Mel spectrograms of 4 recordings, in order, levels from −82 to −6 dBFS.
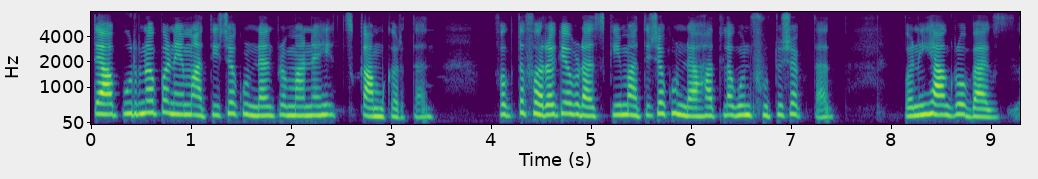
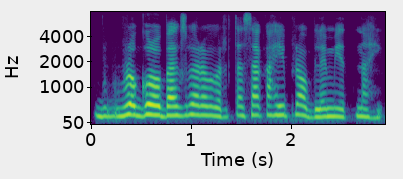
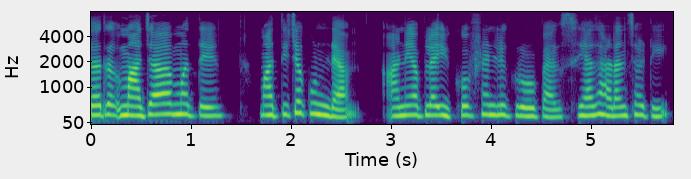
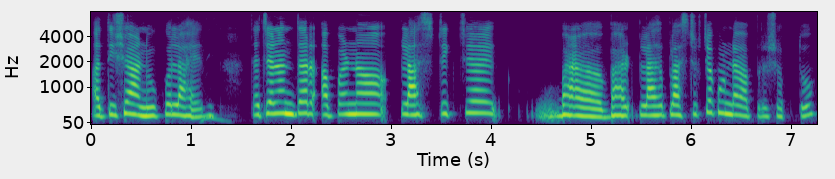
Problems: none marked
